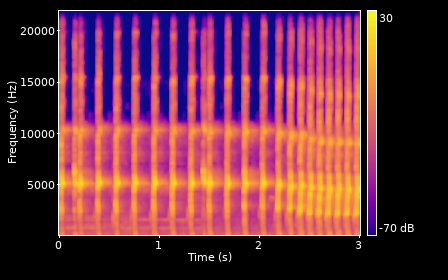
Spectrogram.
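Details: Lovebird in lively song: sharp, clicking chirps that start at about three per second, then speed up and turn louder and harsher in the final second.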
